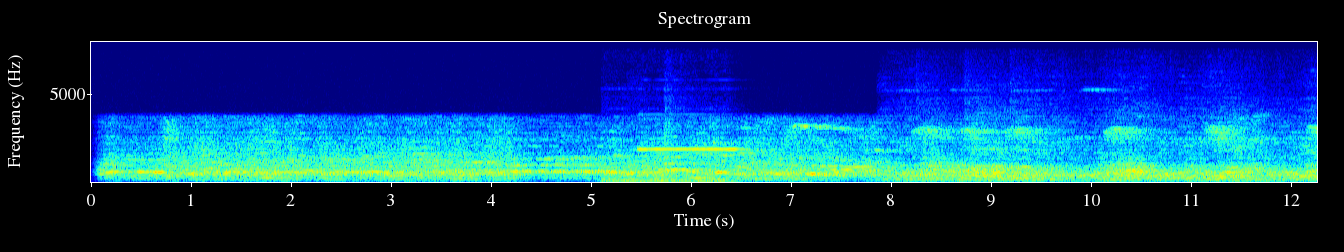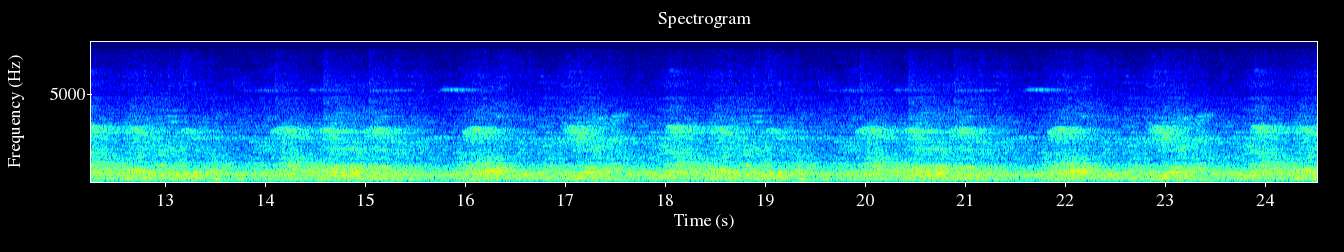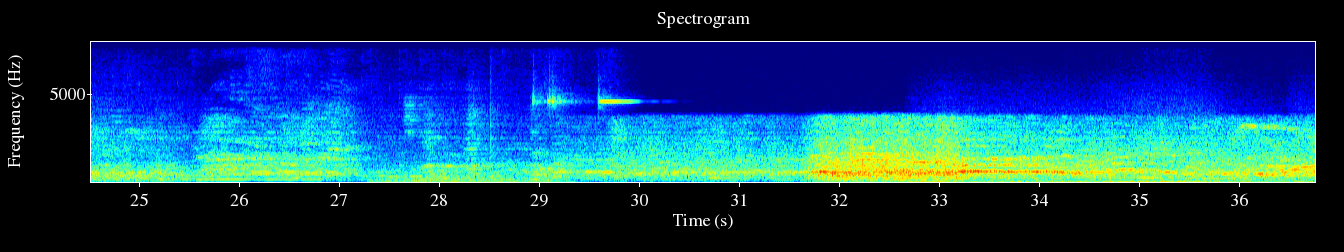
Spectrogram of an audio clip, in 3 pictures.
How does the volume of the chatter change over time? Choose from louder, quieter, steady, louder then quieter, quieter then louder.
louder.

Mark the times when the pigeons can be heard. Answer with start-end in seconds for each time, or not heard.
not heard.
